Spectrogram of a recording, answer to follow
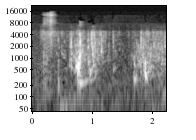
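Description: Water splashing at the stream's edge as a hooked trout is played in close to the landing net: two irregular bouts of splashing, the first starting just after the beginning and the second near the end.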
